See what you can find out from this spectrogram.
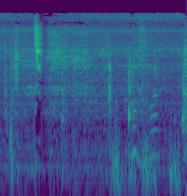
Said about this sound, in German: Wow, dieser blöde Wind hier.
